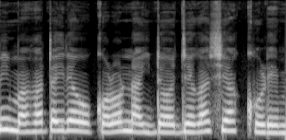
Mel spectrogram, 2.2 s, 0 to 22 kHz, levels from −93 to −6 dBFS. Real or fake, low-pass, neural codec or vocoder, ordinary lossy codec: real; none; none; none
